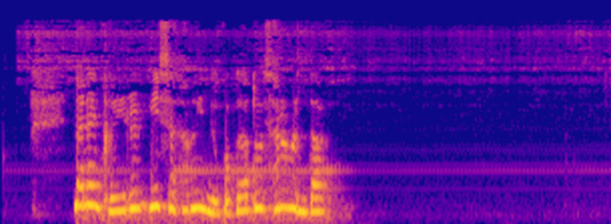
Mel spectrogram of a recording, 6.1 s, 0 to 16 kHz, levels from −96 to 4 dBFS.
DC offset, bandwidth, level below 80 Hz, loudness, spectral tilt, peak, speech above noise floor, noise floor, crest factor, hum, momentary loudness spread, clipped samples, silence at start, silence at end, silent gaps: under 0.1%; 11.5 kHz; -50 dBFS; -10 LUFS; -7 dB/octave; 0 dBFS; 54 dB; -63 dBFS; 12 dB; none; 5 LU; under 0.1%; 0.35 s; 2.8 s; none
